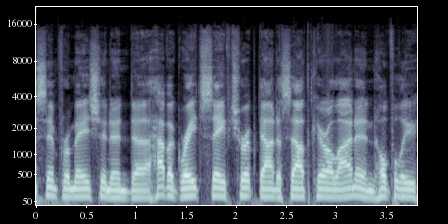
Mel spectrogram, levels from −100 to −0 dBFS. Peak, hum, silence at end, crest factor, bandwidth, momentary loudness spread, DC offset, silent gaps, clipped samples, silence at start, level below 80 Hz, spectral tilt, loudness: 0 dBFS; none; 0 s; 16 dB; 15 kHz; 3 LU; under 0.1%; none; under 0.1%; 0 s; -46 dBFS; -5.5 dB/octave; -16 LUFS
